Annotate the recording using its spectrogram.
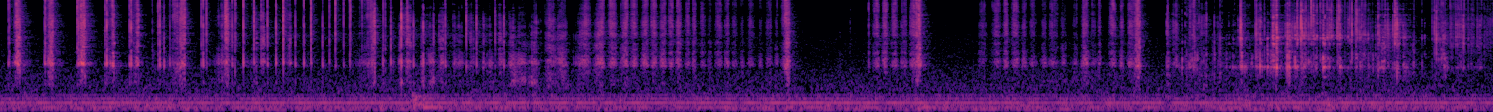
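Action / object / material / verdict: tap / thin embossed metal necklace plate / metal / none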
